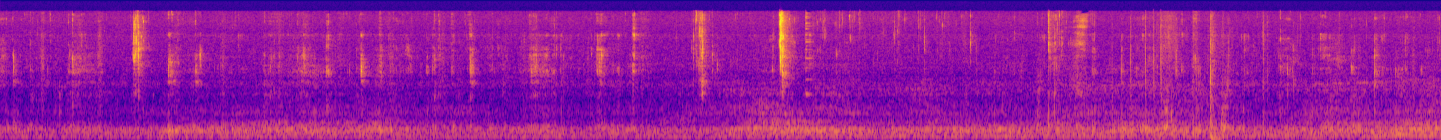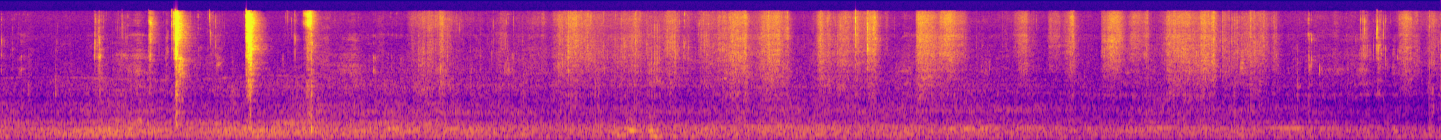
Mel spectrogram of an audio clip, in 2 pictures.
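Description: Close-up chewing and wet mouth sounds of a person eating a soft tortilla taco boat, with scattered small clicks and a few sharp, louder clicks about halfway through.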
